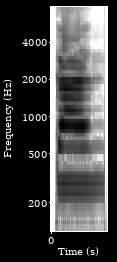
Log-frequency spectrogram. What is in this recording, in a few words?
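"gan1", Mandarin Chinese syllable, pinyin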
